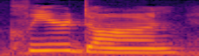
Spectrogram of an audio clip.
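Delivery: ordinary delivery, nothing marked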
